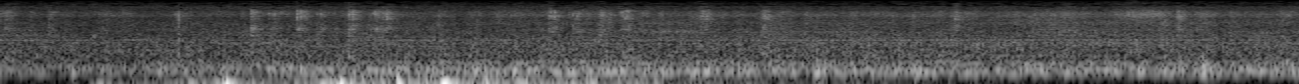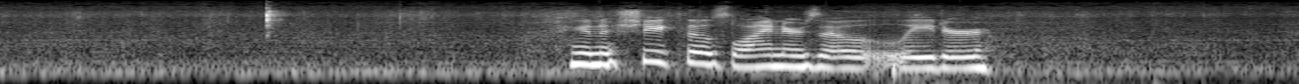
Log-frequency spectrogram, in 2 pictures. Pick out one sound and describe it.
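Soft fabric rustles and flaps as it is handled.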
